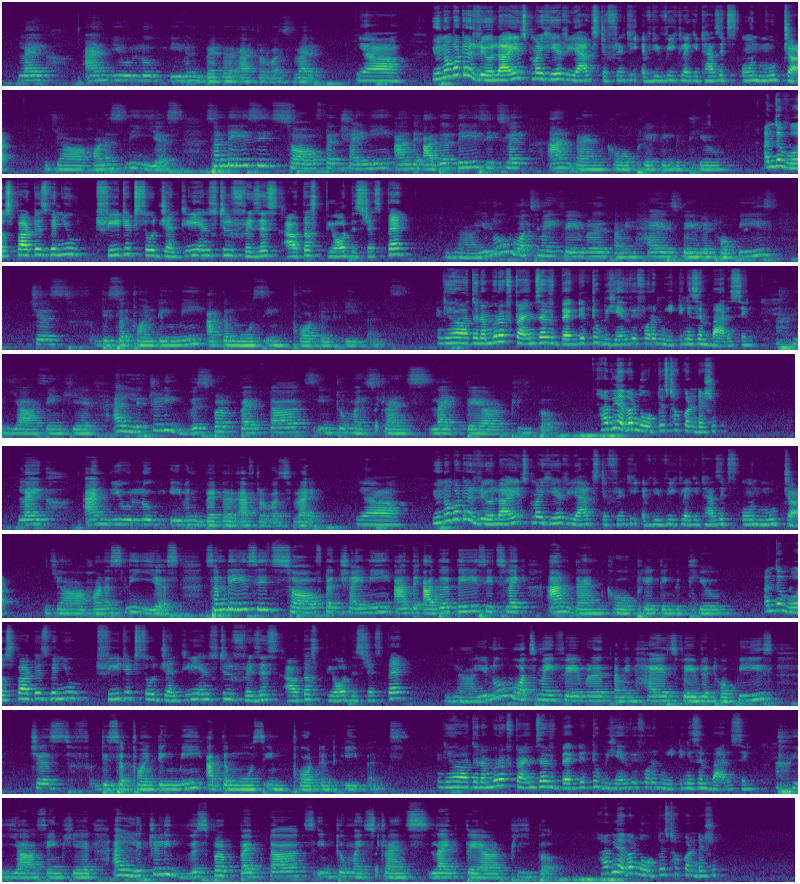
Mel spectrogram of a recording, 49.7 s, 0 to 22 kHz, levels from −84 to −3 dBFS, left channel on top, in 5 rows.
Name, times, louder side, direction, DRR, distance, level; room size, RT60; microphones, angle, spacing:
voice 1, 0.2-3.9 10.5-19.0 25.4-29.7 30.2-30.7 31.0-34.6 39.5-46.7, right 2 dB, 55° right, 3.1 m, -31 dB
voice 2, 4.4-5.0 5.4-10.0 19.5-25.0 35.3-39.2 47.2-48.7, left 4 dB, 60° left, 0.7 m, -26 dB
16.5 x 6.5 x 7.1 m
head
